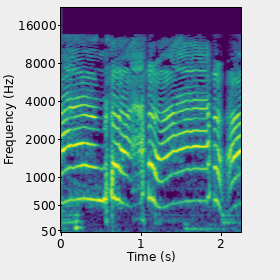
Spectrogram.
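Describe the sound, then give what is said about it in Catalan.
An infant cries at home in the early morning: loud, high-pitched wails in several sustained bouts separated by brief catches of breath. “Tranquil, allò que estàs al llit encara, i en sec sents que comença a plorar un nadó.”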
